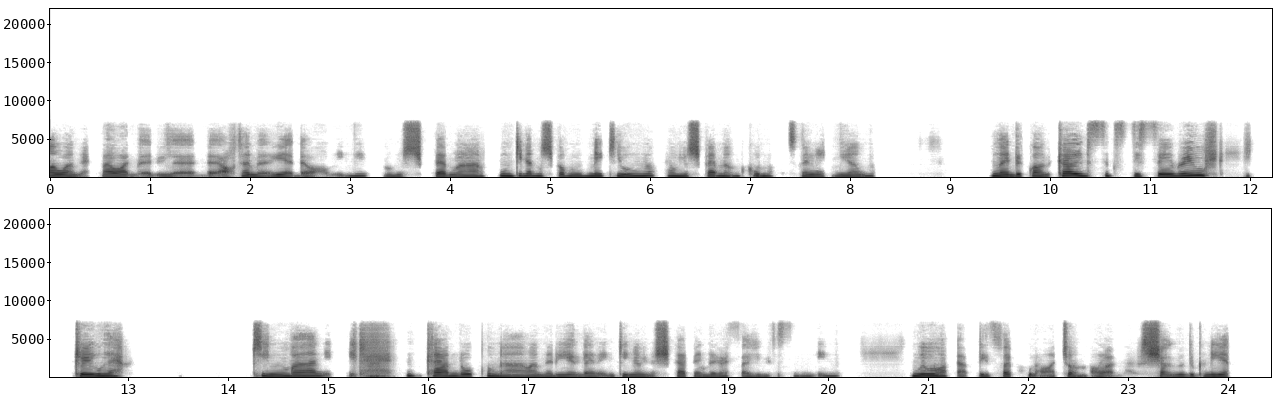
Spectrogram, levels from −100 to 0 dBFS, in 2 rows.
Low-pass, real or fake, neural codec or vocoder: 7.2 kHz; fake; codec, 16 kHz, 0.5 kbps, FreqCodec, larger model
